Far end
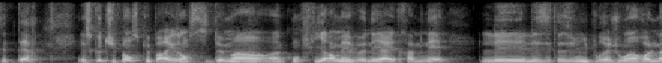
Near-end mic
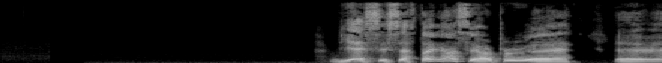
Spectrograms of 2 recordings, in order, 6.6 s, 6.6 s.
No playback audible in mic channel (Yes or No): Yes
